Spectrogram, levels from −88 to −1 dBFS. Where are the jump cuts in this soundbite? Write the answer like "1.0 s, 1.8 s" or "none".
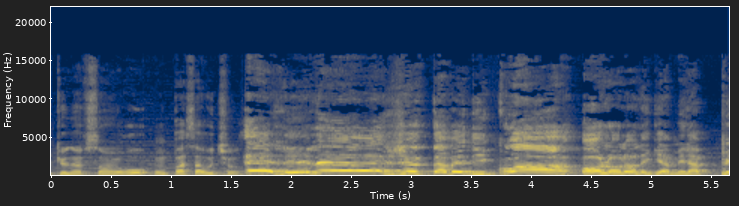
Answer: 1.6 s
